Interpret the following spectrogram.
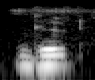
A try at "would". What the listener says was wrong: Close. It sounds like you're saying good here. So one more time, would.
